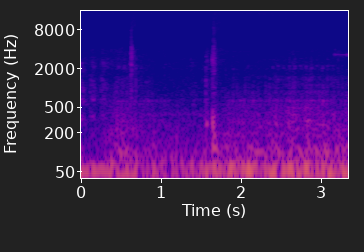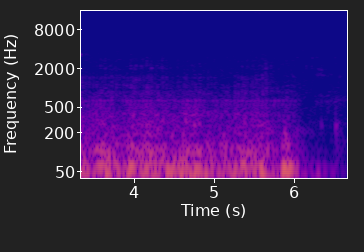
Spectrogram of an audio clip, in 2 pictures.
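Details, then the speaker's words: 2003 Toyota Noah, 2.0L 1AZ-FSE direct-injection engine with coil-on-plug, hard to start: it catches and runs lumpy with an uneven low rumble and sharp clicks, then stalls after about six seconds; cause not yet confirmed. "Ati nenzija wano nenziramu nenjikuba. Era neddamu nezikira."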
